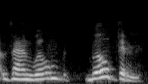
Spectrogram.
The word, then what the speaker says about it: von Windheim: This morning, I have Sita von Windheim with me.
